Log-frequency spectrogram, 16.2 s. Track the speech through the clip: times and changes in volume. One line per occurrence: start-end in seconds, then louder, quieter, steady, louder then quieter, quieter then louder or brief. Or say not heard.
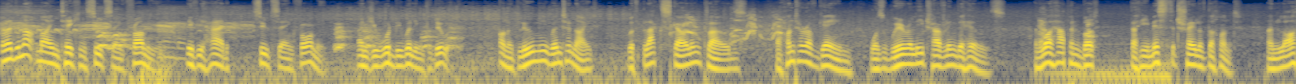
0.0-16.1 steady.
